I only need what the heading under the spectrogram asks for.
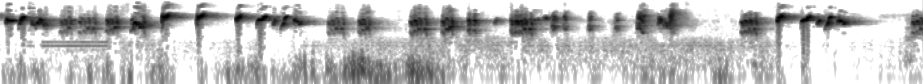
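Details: Red-whiskered bulbul song calling the flock: long, busy stream of warbled, chirping whistles in repeated phrases, with a faint low rumble partway through.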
